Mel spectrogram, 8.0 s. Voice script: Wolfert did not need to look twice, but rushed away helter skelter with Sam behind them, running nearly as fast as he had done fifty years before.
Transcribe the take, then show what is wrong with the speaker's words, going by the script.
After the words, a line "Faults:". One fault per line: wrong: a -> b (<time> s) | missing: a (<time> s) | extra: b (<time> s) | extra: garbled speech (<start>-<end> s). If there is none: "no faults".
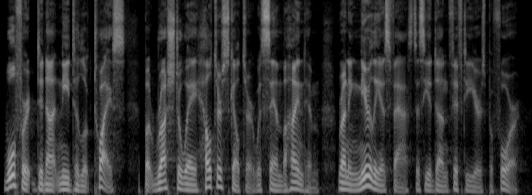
Wolfert did not need to look twice, but rushed away helter skelter with Sam behind him, running nearly as fast as he had done fifty years before.
Faults:
wrong: them -> him (4.6 s)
